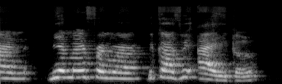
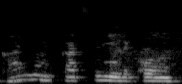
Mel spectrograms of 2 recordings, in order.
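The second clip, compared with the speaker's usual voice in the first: mock scared hush; 6 semitones lower, 8 dB quieter than usual. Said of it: "the two of we are meant to say".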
